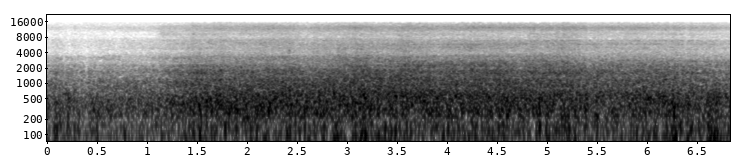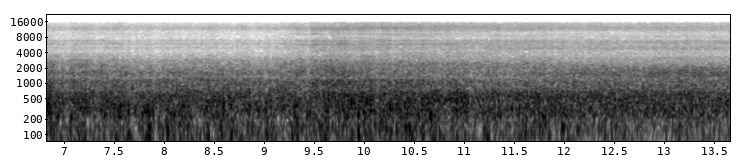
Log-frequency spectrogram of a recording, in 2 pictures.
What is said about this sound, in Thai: ลมพัดเข้ามา ก็จะสะสมลมแล้วก็กระทบเข้ามาหาฝั่ง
